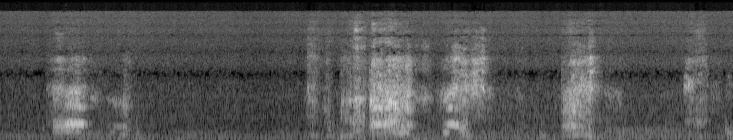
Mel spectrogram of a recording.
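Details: Playing dogs give weird wookie-like sounds, short harsh growling moans with a wavering, yodel-like pitch, in four or five separated bursts.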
